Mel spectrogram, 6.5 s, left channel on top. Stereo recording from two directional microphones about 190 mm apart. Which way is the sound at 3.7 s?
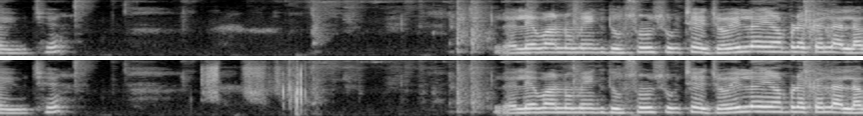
30° right (ahead or behind).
